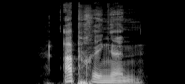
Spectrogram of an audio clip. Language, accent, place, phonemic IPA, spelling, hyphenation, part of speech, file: German, Germany, Berlin, /ˈapˌʁɪŋən/, abringen, ab‧rin‧gen, verb, De-abringen.ogg
- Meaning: to force out, wring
